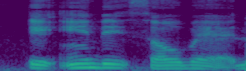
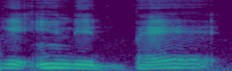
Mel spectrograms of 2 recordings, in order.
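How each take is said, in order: First: "it ended so bad" said slow, weight on "ended"; slow emphatic. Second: "it ended bad" stretched very slowly, "ended" drawn out and rising; drawn-out emphasis. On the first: Telling the viewers how badly it ended, slowing on "ended". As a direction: lean on "ended" like the start of a confession. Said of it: "Y'all, when I tell you". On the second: Topping her own line to the viewers, drawing "ended bad" out very slowly. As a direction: drag out "ended bad" for drama. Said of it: "Not even, like".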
